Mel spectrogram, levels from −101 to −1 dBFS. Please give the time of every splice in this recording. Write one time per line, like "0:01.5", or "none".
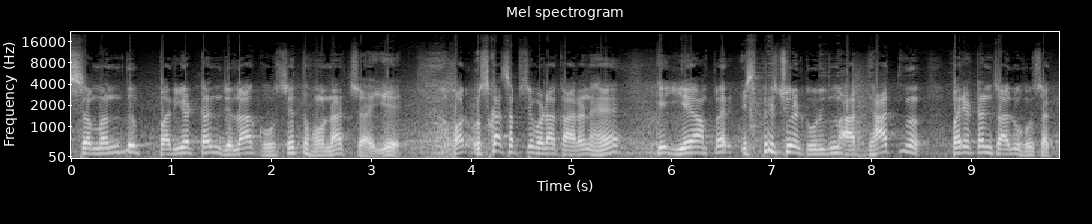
none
